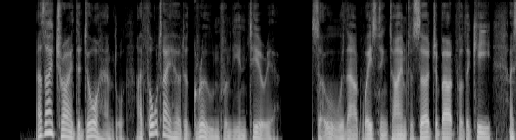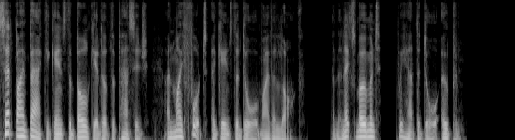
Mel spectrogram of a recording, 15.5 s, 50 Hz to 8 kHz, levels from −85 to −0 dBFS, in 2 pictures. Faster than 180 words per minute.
Yes: fast, 205 wpm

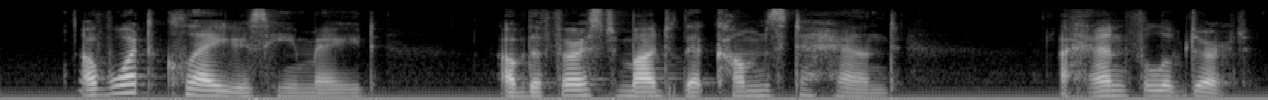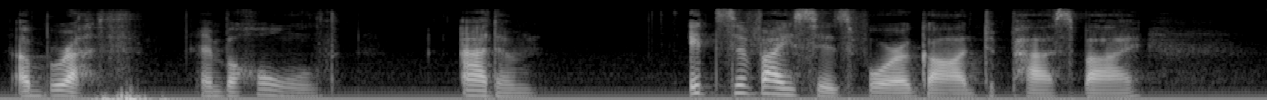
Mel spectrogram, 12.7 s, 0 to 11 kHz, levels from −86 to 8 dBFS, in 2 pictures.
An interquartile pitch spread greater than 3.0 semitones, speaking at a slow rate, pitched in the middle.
No: average, 4.9 semitones; average, 145 wpm; medium, 145 Hz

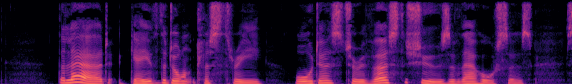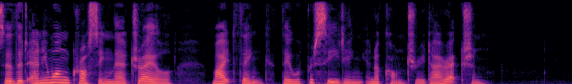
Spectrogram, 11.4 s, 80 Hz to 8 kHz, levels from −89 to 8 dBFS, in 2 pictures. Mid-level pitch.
Yes: medium, 175 Hz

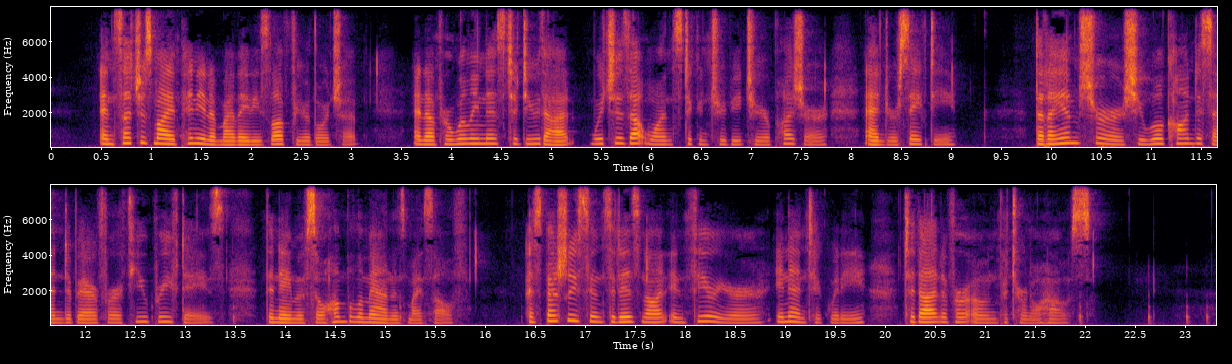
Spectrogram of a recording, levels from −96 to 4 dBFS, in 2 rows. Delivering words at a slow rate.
No: average, 180 wpm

